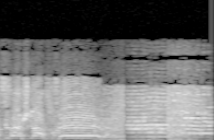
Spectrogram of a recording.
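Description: A woman shouts loudly in celebration, heard close by.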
